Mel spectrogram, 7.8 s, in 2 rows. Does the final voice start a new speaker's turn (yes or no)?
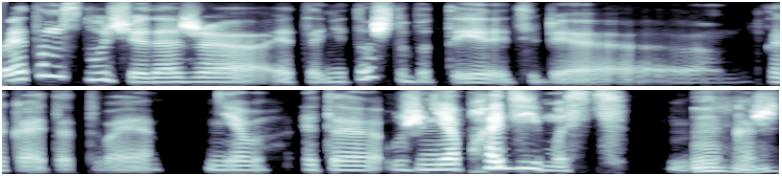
yes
